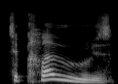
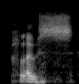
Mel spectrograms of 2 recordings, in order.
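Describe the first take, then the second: First: "close" drawn out, ending in a buzzing Z. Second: "Close" ending in a hissed S, not Z. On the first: Teacher models the verb for learners, "close" with Z. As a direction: end "close" on a voiced Z, pitched high. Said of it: "that's a verb". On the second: Teacher models the adjective for learners, "Close" with S. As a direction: end "Close" on an unvoiced S. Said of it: "an ending with an S sound". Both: Shown as a demonstration.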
